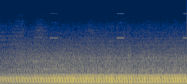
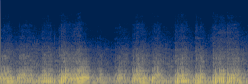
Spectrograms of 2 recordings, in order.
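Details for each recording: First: Mitsubishi Evo after fitting intercooler piping and blow-off valve, restarted once the half-plugged mass airflow sensor was reseated and codes cleared: smooth, even low idle rumble, no misses; normal idle. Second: Mitsubishi Evo after intercooler piping and three-port blow-off valve install: lumpy, surging idle rising and falling about every half second, engine light with intake air temperature and mass airflow codes; MAF sensor connector only halfway plugged in, codes cleared and reseated.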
